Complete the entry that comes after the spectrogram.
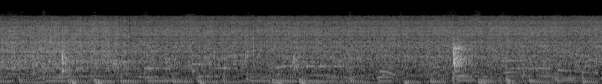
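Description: Diced potatoes sizzling steadily in hot olive oil in a frying pan. A brief knock of a utensil comes about four and a half seconds in.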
